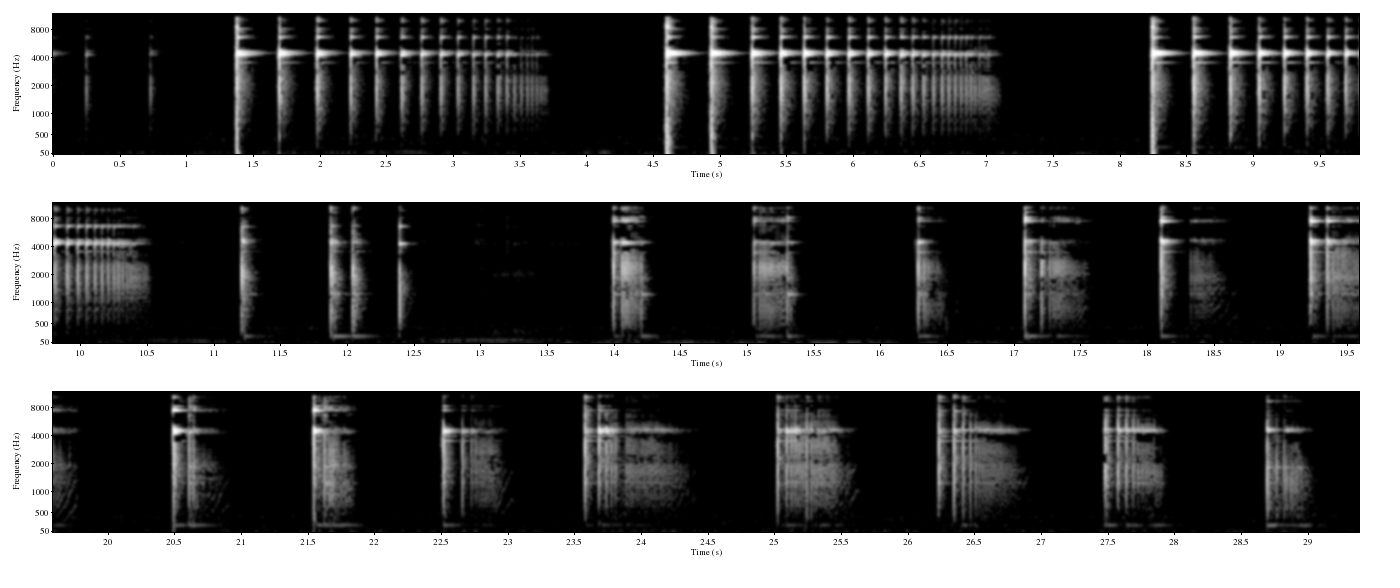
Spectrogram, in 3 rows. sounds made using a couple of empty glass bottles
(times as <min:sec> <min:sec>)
0:11.2 0:12.6, 0:28.7 0:29.1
